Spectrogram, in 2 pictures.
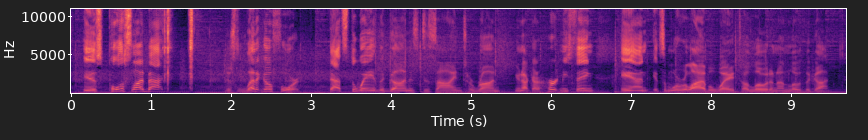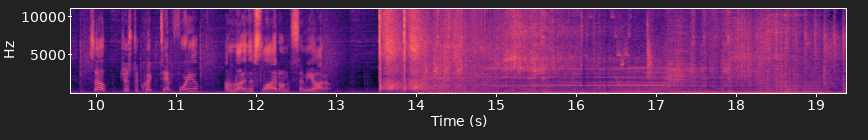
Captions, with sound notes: is pull the slide back, just let it go forward. That's the way the gun is designed to run. You're not gonna hurt anything, and, it's a more reliable way to load and unload the gun. So, just a quick tip for you, on running the slide on a semi-auto. (gunshots) (digital music)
